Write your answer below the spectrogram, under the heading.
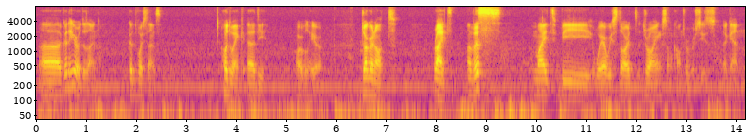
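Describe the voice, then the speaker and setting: Guy doing casual gaming commentary, blunt opinions, average pitch, bit of background noise. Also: lively intonation, takes it slowly, pauses often, fairly bright tone. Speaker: video host ranking game voice lines.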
